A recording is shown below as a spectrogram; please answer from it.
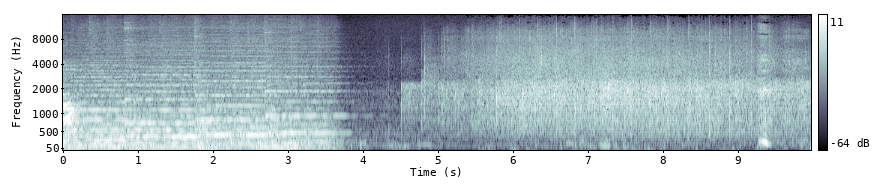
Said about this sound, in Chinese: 看只有一分多钟，我们创媒帮我们拍了一个半小时，我们再拍手谢谢创媒。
